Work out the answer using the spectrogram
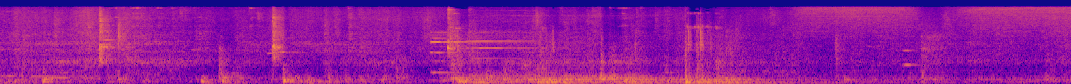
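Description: Seibu Railway electric train running, with sharp clicks from the wheels and track in the first few seconds. A louder low rumble starts about four and a half seconds in with a brief high tone, lasts about three seconds, then eases back to a quieter steady running sound.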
